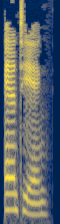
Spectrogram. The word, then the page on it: anteing: British English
